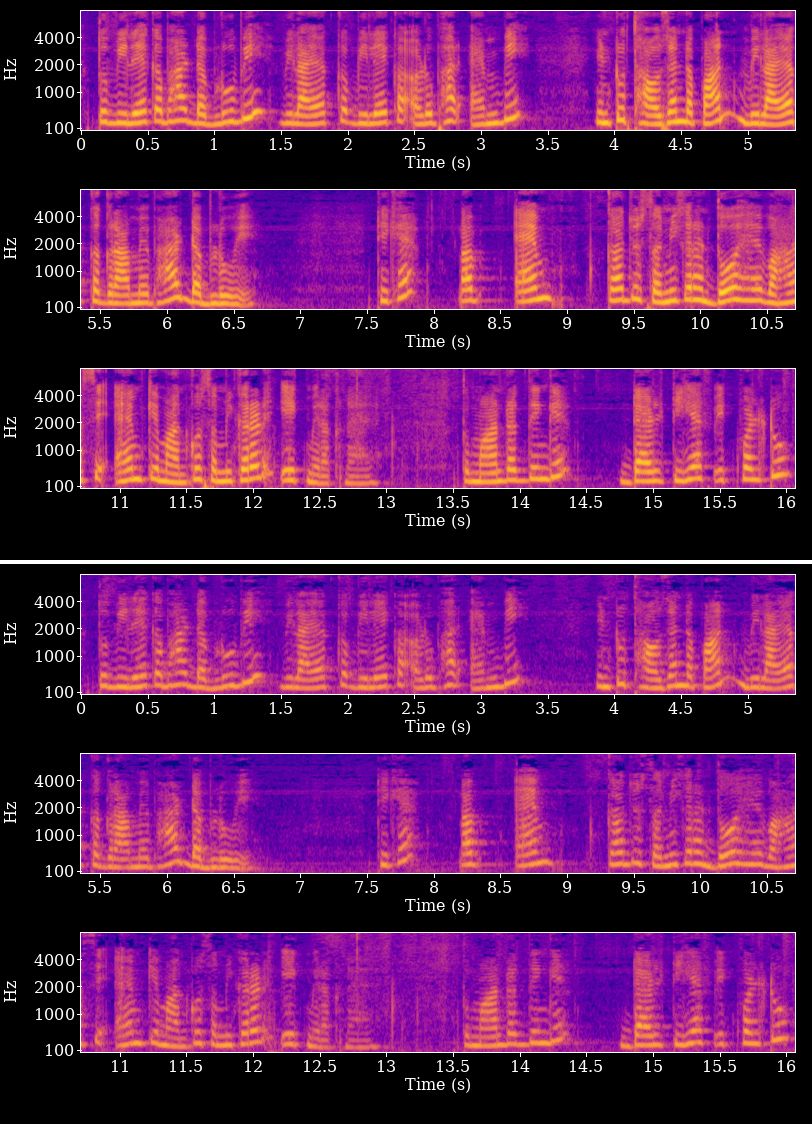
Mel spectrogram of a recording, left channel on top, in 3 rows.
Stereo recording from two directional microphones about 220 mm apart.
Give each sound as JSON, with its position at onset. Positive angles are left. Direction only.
{"t": 0.1, "sound": "speech", "side_deg": 40}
